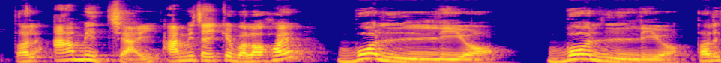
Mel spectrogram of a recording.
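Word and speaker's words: voglio: এ বল এলি বললি জি এর উচ্চারণটা এল এর মত করে করতে হবে।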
